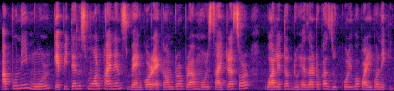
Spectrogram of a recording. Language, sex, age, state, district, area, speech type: Assamese, female, 30-45, Assam, Sonitpur, rural, read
